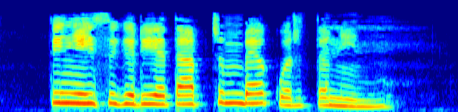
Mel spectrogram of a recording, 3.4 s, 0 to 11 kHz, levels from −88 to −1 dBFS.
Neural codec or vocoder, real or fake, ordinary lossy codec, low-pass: none; real; MP3, 32 kbps; 7.2 kHz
